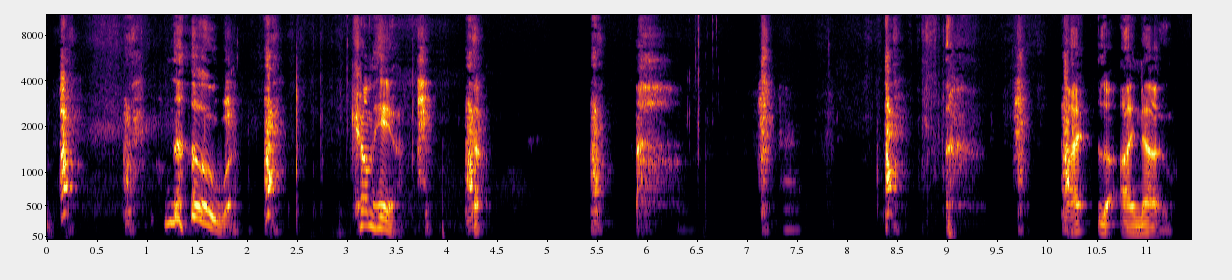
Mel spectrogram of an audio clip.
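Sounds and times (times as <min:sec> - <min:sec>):
small female dog grunting while tugging on a squeezy ball: 0:00.0 - 0:02.4, 0:03.7 - 0:04.6, 0:08.4 - 0:10.4
speech: 0:00.8 - 0:02.3, 0:03.1 - 0:04.5, 0:10.2 - 0:11.3.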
